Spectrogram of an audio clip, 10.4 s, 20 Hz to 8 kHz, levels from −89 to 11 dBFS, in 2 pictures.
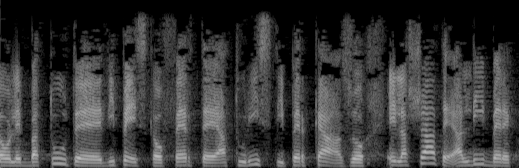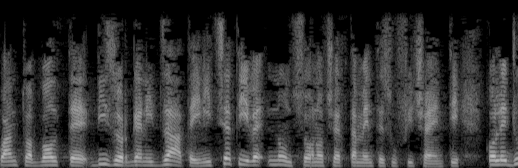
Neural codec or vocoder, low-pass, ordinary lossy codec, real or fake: none; 7.2 kHz; none; real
